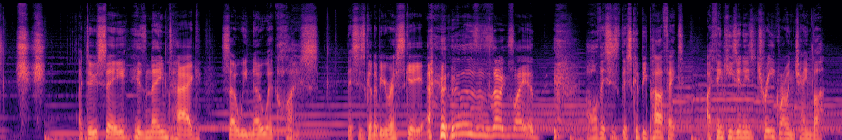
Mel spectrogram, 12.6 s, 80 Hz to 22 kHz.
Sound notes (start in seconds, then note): 6.4 nervous chuckle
